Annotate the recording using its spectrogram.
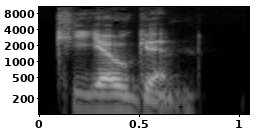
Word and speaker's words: Keoghan: Barry Keoghan, apparently, is how you say his last name.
